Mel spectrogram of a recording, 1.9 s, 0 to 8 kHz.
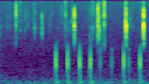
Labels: {"label": "biophony, knock", "recorder": "SoundTrap 300"}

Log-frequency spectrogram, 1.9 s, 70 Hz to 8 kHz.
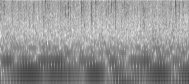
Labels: {"label": "biophony, midshipman", "recorder": "SoundTrap 500"}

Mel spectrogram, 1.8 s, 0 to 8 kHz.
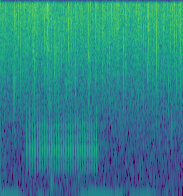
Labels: {"label": "biophony, croak", "recorder": "SoundTrap 500"}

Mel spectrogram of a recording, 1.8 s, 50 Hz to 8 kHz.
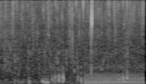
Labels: {"label": "biophony, grouper groan", "recorder": "SoundTrap 300"}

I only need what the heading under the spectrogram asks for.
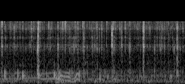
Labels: {"label": "biophony, cascading saw", "recorder": "HydroMoth"}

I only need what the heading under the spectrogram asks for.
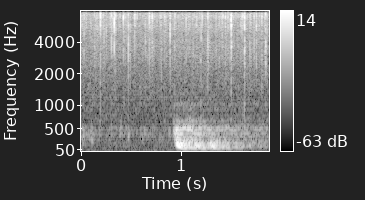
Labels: {"label": "anthrophony, bomb", "recorder": "HydroMoth"}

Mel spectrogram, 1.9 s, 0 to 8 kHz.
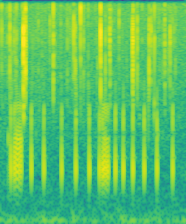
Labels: {"label": "biophony, knock croak", "recorder": "SoundTrap 300"}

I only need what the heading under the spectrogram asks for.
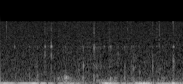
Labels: {"label": "ambient", "recorder": "HydroMoth"}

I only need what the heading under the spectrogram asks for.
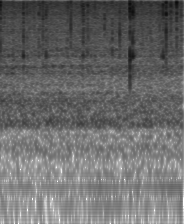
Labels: {"label": "anthrophony, boat engine", "recorder": "HydroMoth"}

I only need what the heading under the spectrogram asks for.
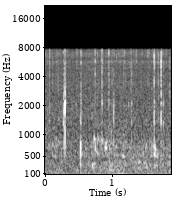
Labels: {"label": "ambient", "recorder": "HydroMoth"}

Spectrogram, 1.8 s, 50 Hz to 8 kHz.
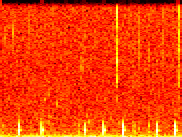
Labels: {"label": "biophony, knock croak", "recorder": "SoundTrap 300"}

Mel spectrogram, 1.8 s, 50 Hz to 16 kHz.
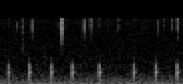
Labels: {"label": "biophony, knock croak", "recorder": "SoundTrap 300"}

